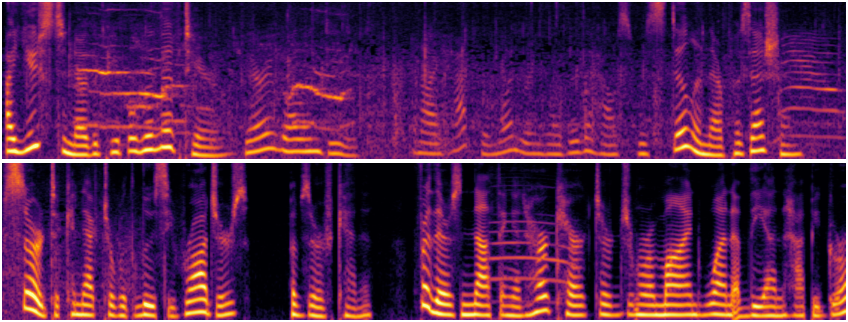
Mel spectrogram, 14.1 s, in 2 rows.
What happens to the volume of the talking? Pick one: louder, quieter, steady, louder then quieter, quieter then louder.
quieter then louder.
